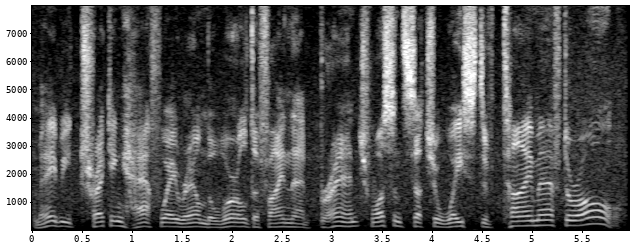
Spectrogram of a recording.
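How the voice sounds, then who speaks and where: An actor playing a brisk, self-assured young rogue in a video game, talking casually. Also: male voice, a little high, fairly bright tone, a little hiss or hum. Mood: pleased, confident. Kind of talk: video game cutscene acting.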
